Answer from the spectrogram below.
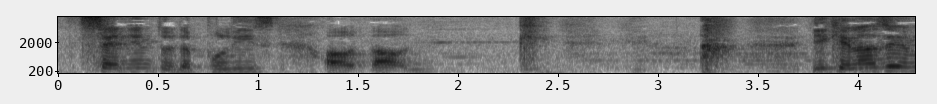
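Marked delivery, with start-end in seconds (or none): none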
